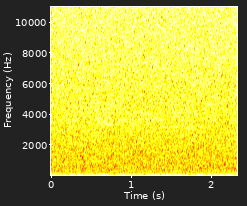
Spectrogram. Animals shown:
forest ambience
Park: Acadia National Park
